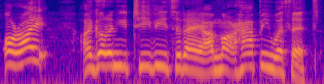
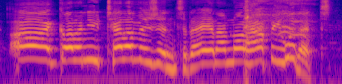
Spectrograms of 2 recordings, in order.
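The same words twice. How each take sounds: First: Mock chatty lean-in. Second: High, loud call to a noisy room; high, loud announcement to a crowded pub; mock loud announcement. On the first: Leaning into a small group. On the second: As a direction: blurt it out to nobody in particular.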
